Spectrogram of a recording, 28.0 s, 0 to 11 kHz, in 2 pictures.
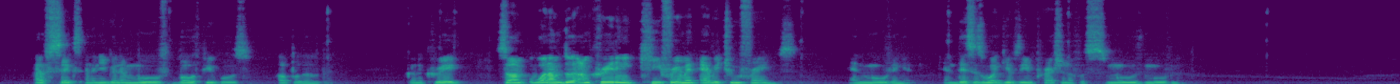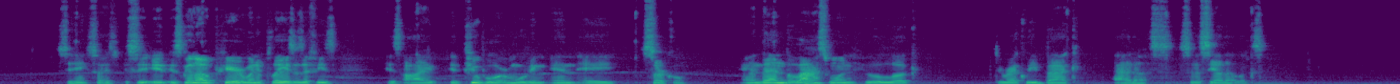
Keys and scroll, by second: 0.1 F6, 6.4 F6, 11.7 F6, 17.3 F6, 23.4 F6, 27.2 Return.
